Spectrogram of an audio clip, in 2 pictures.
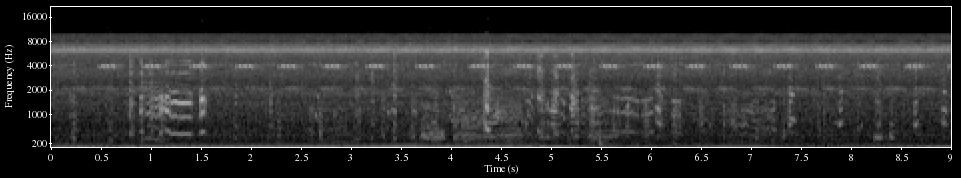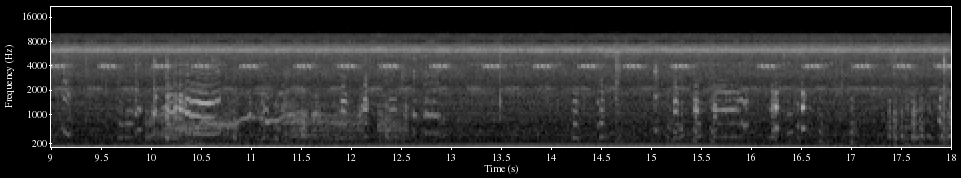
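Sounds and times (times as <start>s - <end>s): chickens clucking: 0.0s - 18.0s
insect chirping: 0.0s - 18.0s
steady low hum: 0.0s - 18.0s
wavering chicken call: 2.6s - 13.0s.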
